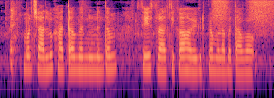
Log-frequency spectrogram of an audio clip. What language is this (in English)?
Chhattisgarhi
